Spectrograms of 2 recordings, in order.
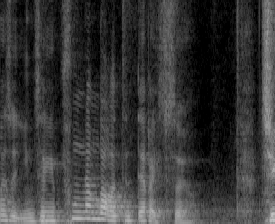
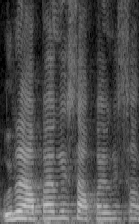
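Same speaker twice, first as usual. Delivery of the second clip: calling to his son; 7 semitones higher, faster than usual. Retold or imitated. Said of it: "막 뛰어갔어요".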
